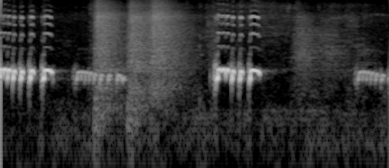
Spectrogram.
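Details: Local zebra dove's dawn song for luring: loud rapid staccato coos alternating with softer purring trills, about two phrases a second, broken by a burst of rustling noise.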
